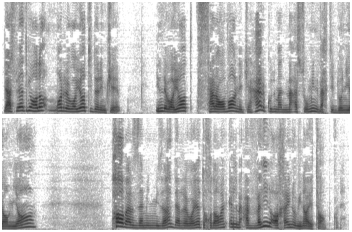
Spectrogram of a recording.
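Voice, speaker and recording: A man's voice: high voice, no echo. Dry-sounding man giving an argumentative religious lecture. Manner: argumentative, rising to heated rebuttal.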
